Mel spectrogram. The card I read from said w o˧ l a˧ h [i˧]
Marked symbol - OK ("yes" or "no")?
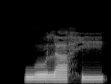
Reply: yes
